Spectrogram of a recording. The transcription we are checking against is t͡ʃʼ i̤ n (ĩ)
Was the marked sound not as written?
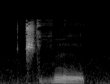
no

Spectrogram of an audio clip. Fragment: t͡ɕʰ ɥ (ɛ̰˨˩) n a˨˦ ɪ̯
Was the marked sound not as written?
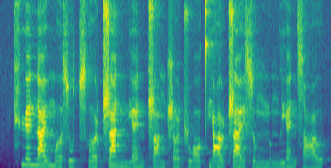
yes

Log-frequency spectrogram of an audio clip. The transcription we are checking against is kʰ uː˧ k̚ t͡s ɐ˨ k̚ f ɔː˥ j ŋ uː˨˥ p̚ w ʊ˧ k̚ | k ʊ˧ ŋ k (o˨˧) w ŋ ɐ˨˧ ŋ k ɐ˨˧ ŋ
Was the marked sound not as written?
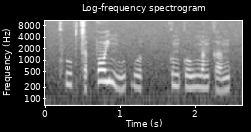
no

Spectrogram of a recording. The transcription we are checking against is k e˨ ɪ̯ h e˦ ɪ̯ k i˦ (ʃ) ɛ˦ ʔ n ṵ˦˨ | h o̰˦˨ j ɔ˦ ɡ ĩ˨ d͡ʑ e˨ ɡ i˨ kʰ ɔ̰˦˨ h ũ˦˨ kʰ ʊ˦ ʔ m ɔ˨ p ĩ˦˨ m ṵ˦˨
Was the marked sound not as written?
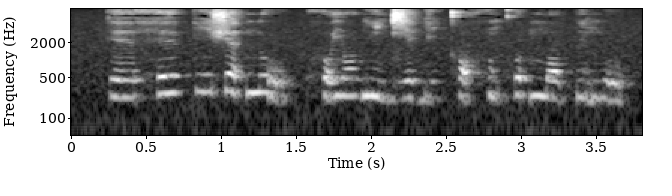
no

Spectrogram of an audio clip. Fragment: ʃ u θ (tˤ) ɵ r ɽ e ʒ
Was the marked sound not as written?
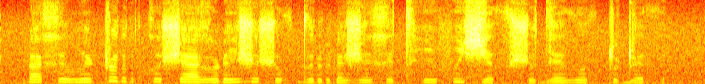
yes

